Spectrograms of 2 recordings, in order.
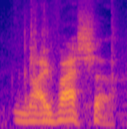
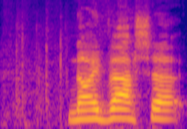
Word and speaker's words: Naivasha: be going through coffee and how do i pronounce it again naivasha naivasha coffee right so check this out like guys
